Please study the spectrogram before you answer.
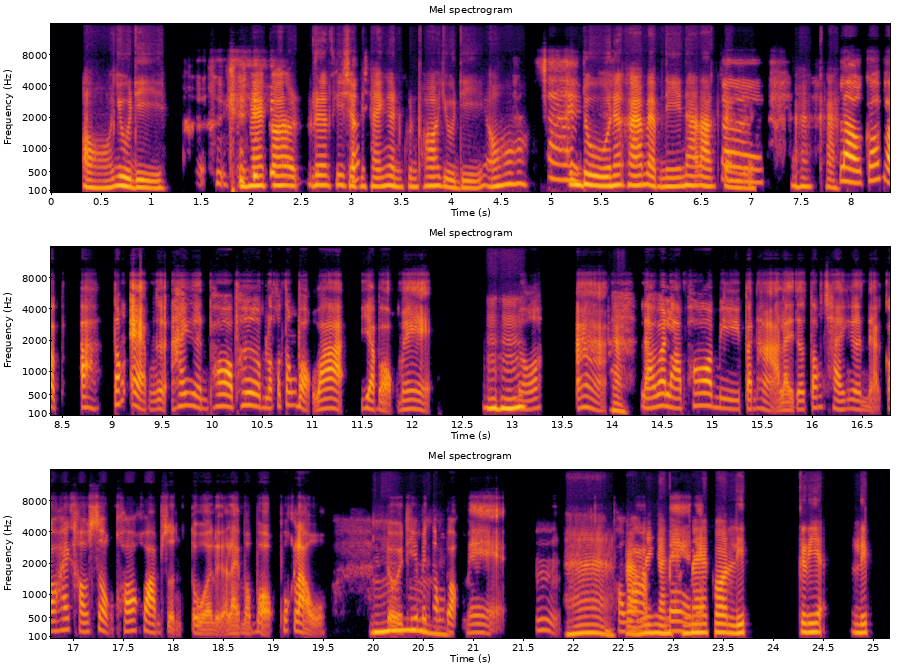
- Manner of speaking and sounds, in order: chuckle; laughing while speaking: "ใช่"; "เกลี้ยง" said as "เกลี๊ย"
- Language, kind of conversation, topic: Thai, podcast, เรื่องเงินทำให้คนต่างรุ่นขัดแย้งกันบ่อยไหม?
